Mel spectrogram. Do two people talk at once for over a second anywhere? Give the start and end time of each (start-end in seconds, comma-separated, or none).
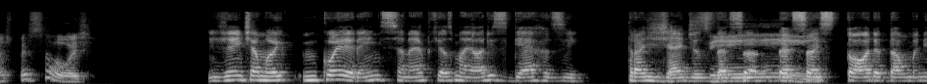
6.9-8.3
